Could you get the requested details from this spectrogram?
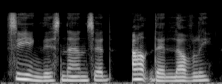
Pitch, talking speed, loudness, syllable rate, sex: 190 Hz, 190 wpm, -16 LUFS, 5.3 syllables/s, female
